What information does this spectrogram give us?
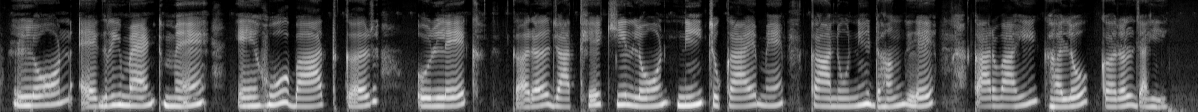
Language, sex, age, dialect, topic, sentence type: Chhattisgarhi, female, 18-24, Northern/Bhandar, banking, statement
